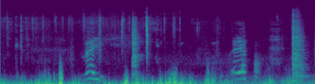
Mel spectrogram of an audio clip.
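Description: Goats or sheep bleating a few times, each call wavering up and down, over a steady low rumble of wind on the microphone. A few sharp clicks are heard among the bleats.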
